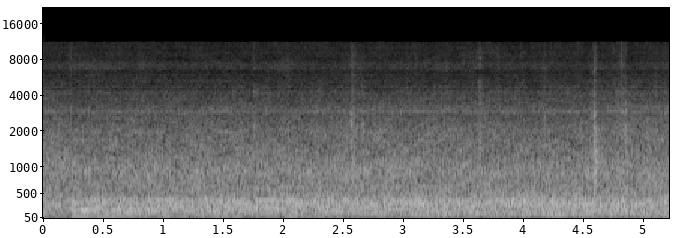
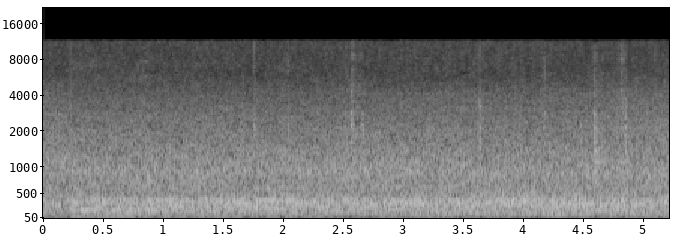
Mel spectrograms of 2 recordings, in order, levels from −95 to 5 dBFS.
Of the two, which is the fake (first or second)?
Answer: first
